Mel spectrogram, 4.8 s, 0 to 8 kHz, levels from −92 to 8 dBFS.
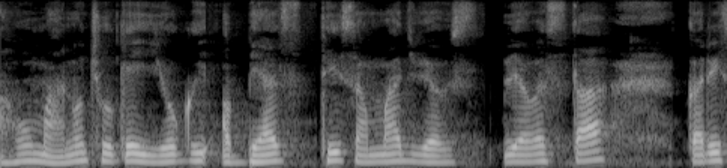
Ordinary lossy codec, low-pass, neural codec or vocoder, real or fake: none; none; none; real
